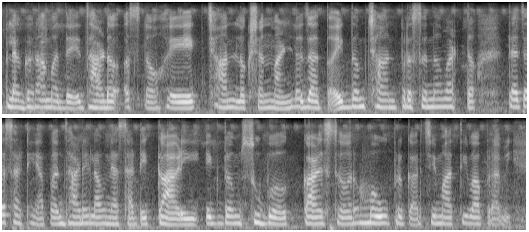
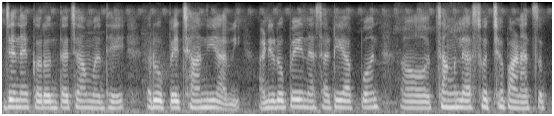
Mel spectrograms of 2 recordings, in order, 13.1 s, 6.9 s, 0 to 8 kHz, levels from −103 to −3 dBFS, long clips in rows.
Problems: none marked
